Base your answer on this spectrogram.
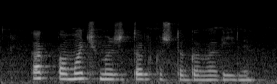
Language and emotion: Russian, neutral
